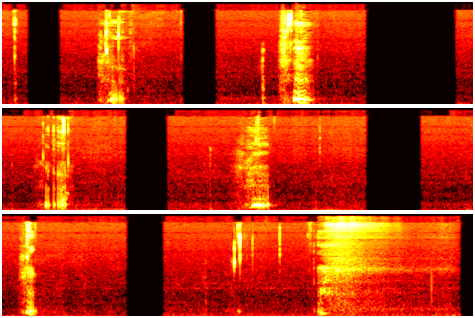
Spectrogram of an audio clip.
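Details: Adult with violent, loud, silent and minute hiccups after lunch: repeated sharp, abrupt gulping sounds at irregular intervals.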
